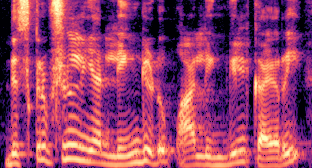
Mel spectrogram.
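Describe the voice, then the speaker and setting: A man's voice: fairly high pitch, lively intonation, moderate pace, darkish tone. A man from India with a Malayalam accent in his English, hosting an informational explainer for viewers and repeating and rephrasing key points. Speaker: video channel host.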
